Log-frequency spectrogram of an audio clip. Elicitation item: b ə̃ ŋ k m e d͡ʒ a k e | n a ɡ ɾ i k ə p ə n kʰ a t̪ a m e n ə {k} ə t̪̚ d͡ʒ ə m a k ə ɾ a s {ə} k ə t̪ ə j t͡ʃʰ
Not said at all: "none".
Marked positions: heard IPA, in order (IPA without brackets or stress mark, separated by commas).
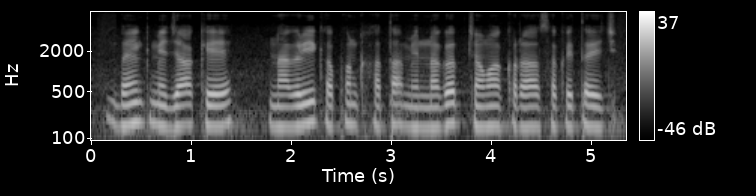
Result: ɡ, ə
